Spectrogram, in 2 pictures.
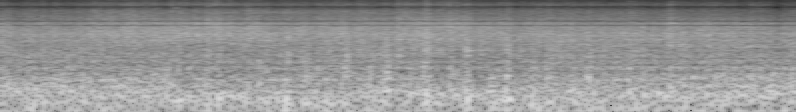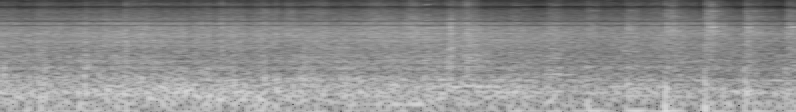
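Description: A CSX freight train's covered hopper cars rolling past close by: a steady, loud rumble of steel wheels on the rails.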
